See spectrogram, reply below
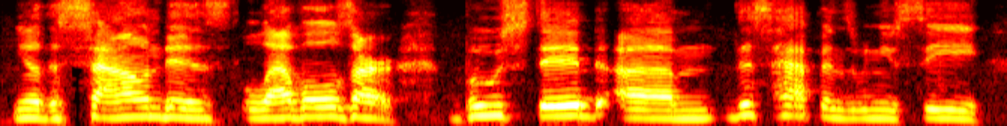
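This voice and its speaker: A man hosting a podcast interview in casual chat, haltingly repeating words as thoughts form. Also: a little high, fairly even intonation, a bit bright.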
